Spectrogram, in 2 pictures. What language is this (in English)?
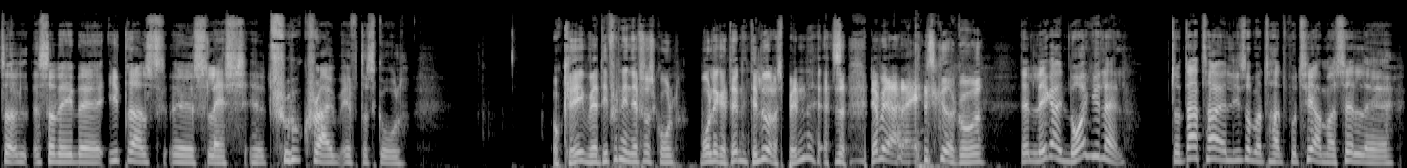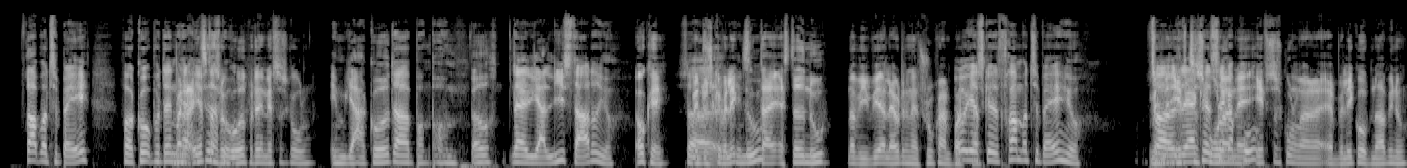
Danish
